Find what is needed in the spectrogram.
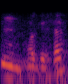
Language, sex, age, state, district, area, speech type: Tamil, male, 18-30, Tamil Nadu, Viluppuram, urban, conversation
